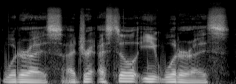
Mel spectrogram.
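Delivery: water said as "wooder" in water ice; short "wood" vowel in water; Philadelphia pronunciation. Shown as a demonstration. Host owning up to his Philly word, water pronounced "wooder". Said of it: "I said water for".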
